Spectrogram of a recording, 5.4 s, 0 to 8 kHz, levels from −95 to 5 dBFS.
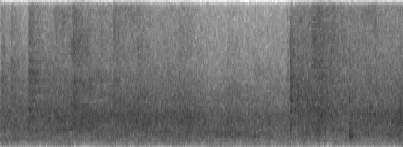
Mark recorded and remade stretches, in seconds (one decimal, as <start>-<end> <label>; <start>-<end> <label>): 0.0-0.9 recorded; 0.9-1.5 remade; 1.5-5.4 recorded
